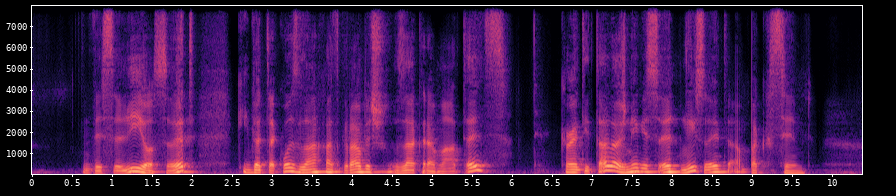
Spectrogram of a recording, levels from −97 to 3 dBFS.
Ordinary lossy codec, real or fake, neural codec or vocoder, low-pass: none; fake; codec, 16 kHz, 1 kbps, X-Codec, HuBERT features, trained on balanced general audio; none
